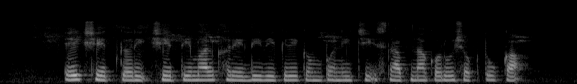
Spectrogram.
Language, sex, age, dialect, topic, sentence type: Marathi, female, 25-30, Northern Konkan, agriculture, question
